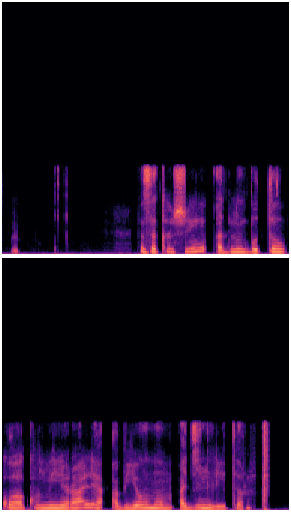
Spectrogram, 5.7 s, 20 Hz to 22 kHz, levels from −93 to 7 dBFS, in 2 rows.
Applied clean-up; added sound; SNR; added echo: neural diffusion model UNIVERSE++.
